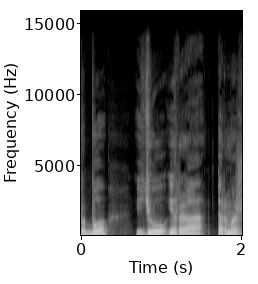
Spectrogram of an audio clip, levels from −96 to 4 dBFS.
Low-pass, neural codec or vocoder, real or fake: 14.4 kHz; none; real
